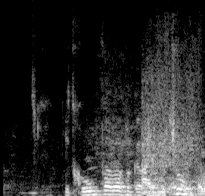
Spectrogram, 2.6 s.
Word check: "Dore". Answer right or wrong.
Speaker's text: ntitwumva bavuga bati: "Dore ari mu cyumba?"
wrong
